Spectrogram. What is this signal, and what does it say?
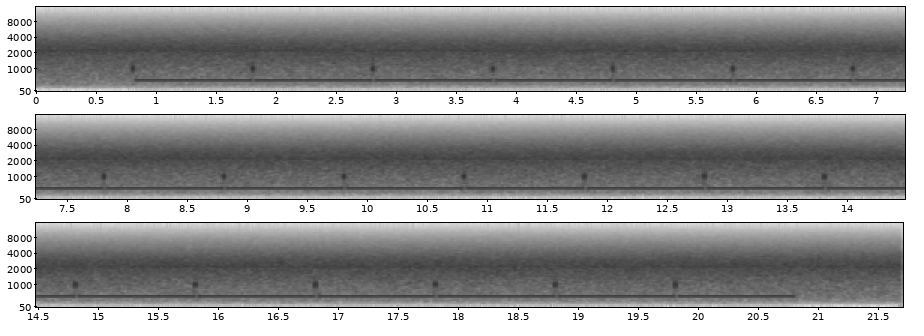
Radio time signal (WWV, Colorado), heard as ticks, one a second, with radio static.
